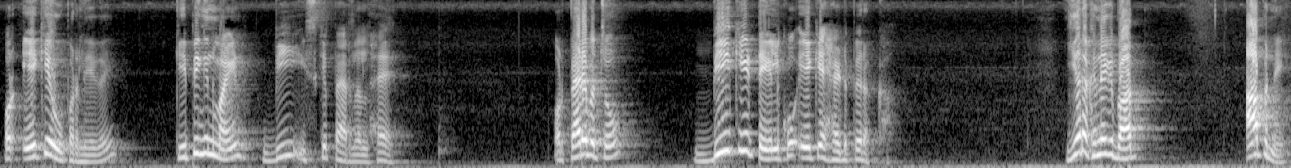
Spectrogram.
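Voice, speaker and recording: A man teaching a physics lesson, explaining step by step while drawing and calling his students dear children. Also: high voice. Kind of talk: whiteboard lesson.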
